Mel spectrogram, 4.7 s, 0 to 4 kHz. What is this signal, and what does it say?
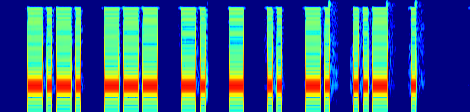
Morse code, heard as a keyed tone, about 25 wpm, spaced as for 20 wpm, 550 Hz. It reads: CONTINUE
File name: podcast / News headlines-1x-25x20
